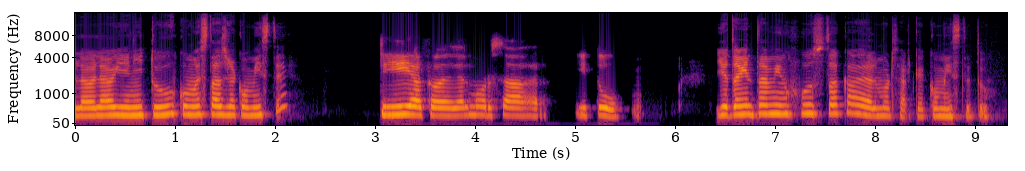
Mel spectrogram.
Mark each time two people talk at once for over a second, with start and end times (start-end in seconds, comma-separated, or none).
none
